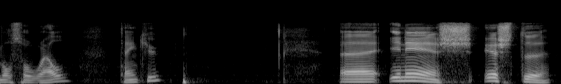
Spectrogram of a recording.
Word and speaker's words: este: The word starts with ES consonant, but we have to stress the first syllable. So in this case, we have to say este, so you can clearly hear the first syllable.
